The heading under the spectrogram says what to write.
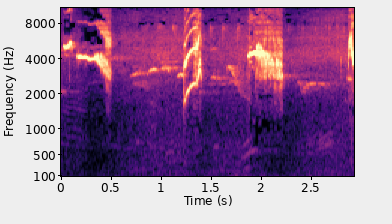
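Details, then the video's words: Oriental magpie-robin stirred to fight by a lure recording gives loud, clear whistled notes sliding downward, mixed with sharp rising chirps and a fainter thin whistle between them. "KACER GACOR NGEPLONG TARUNG !! PANCINGAN KACER PALING AMPUH BUAT MENAIKAN EMOSI KACER AUTO RESPON"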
